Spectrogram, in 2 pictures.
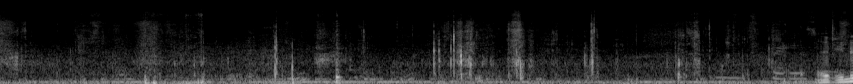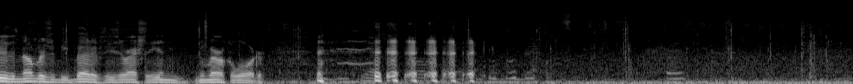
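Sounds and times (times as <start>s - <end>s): cards flipped in cardboard box: 0.0s - 9.4s, 13.7s - 17.0s.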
